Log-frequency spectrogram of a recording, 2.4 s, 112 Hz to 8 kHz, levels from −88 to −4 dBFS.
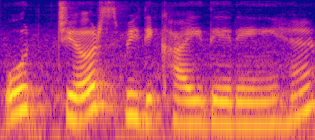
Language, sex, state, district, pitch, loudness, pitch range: Hindi, female, Punjab, Pathankot, 210 Hz, -17 LUFS, 185-255 Hz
